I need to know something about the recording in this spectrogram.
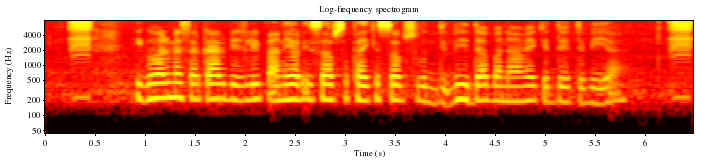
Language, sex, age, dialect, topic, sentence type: Bhojpuri, female, 31-35, Northern, agriculture, statement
